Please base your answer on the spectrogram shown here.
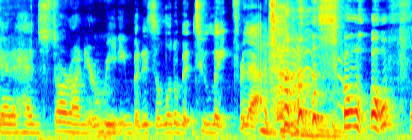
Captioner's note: laughs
